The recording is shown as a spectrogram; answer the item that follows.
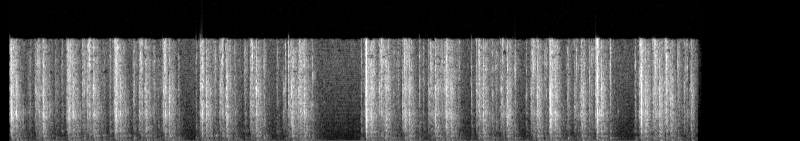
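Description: Typewriter keys being typed in a rapid run of sharp clacks, with a brief pause about halfway through. The typing cuts off suddenly a little after five seconds.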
